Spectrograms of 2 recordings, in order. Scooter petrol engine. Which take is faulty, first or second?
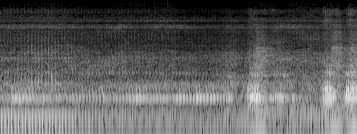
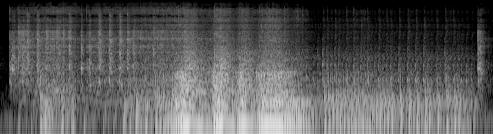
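second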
